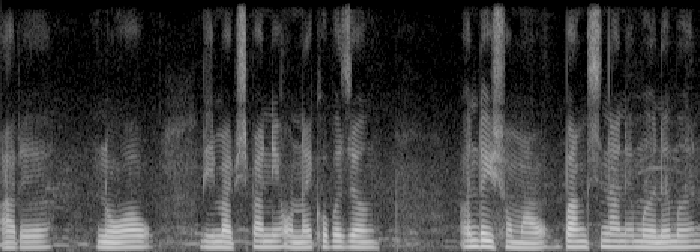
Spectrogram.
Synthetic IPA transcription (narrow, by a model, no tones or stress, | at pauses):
aɾɯnɔaw | bimapʰsi̥paniɔnːajkʰɔbazɯŋ | əndɯjsɔmawbaŋsinanɯmɯnɯmɯn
